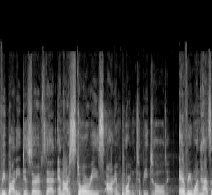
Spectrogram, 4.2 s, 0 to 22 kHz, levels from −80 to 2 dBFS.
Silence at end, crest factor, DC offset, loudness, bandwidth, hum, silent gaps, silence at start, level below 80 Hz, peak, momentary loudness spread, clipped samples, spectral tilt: 0 s; 14 dB; under 0.1%; -20 LUFS; 17 kHz; none; none; 0 s; -48 dBFS; -6 dBFS; 9 LU; under 0.1%; -4 dB/octave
